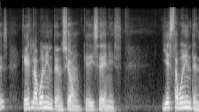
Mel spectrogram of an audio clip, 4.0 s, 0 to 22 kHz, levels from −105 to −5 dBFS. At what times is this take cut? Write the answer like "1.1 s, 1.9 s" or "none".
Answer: 1.6 s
